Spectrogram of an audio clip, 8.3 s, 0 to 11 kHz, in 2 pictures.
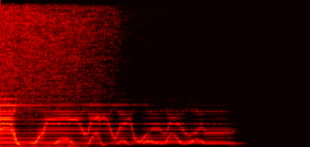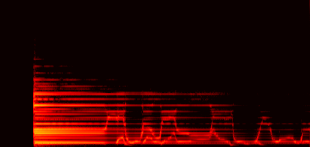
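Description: An electric-piano chord from Reason's ID8 played through the formant filter of Reason's Thor synth. The filter is being swept on its XY pad, so vowel-like peaks glide up and down through the sustained chord. The first chord dies away about three seconds in, and a second chord starts about a second and a half later with the same sweeping.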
